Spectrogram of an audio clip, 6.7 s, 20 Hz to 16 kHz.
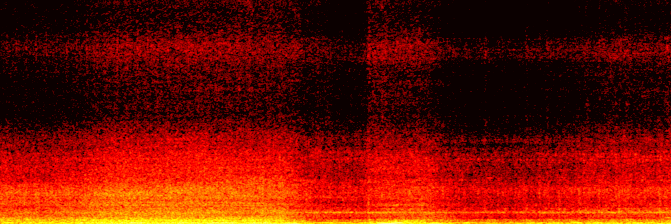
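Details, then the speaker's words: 1971 Chevy C10 pickup, 350 small-block V8, after sitting three months since November, now warmed up: even, steady low burble at idle with one brief blip around four seconds, firing on all cylinders. Normal warm idle. "all right she's warmed up so she's firing on all of them now see if she runs on low"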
